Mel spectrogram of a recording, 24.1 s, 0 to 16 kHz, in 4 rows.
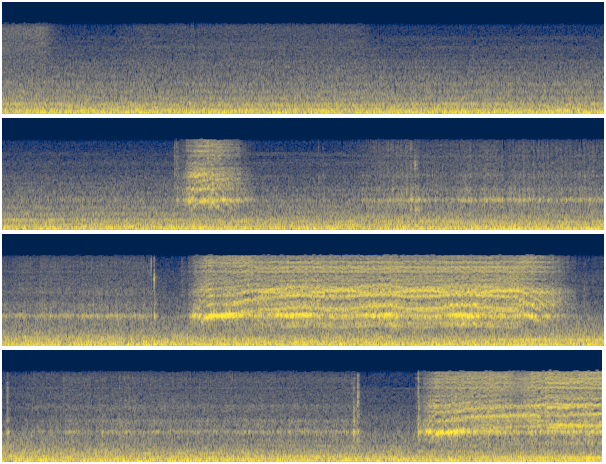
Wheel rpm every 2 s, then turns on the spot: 0, 0, 0, 10, 10, 20, 20, 140, 90, 10, 20, 130.
10-12 18-22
